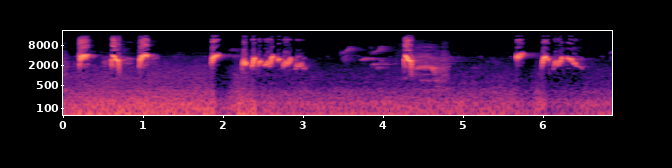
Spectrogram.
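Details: Female red-whiskered bulbul singing to stimulate males, crisp chirps interspersed with short fast runs of twittering whistled notes.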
